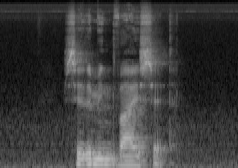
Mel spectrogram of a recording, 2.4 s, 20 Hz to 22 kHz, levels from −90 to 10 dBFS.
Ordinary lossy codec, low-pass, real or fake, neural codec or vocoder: none; none; real; none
